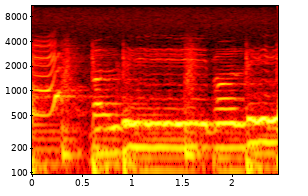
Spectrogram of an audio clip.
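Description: Live band playing a pop song with singing and keyboard: a quick upward glide, then one long held note over a bass line and a steady beat.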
